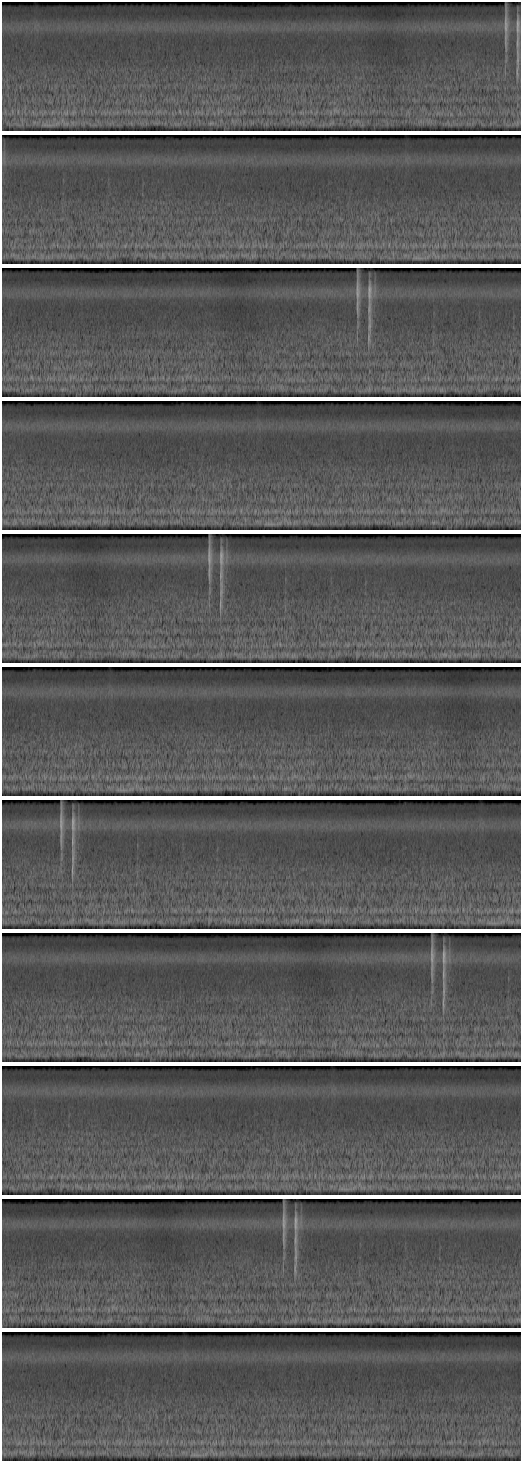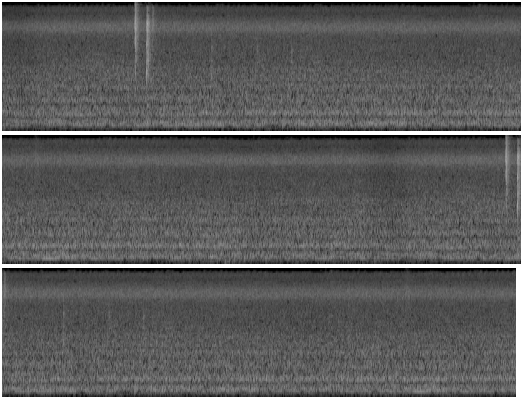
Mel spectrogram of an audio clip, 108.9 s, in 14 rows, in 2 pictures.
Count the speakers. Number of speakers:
zero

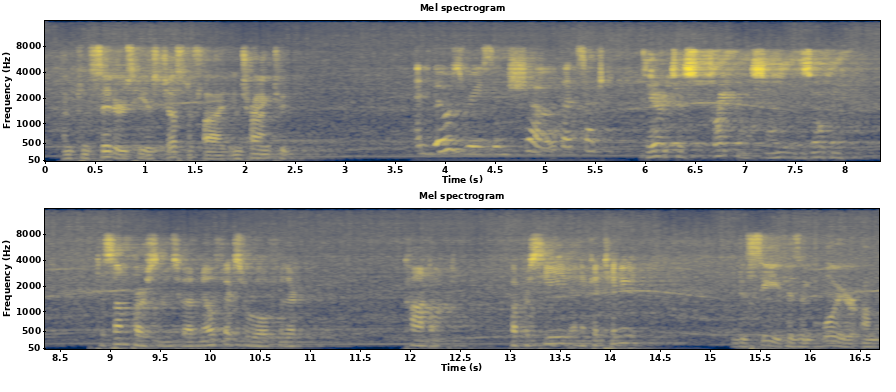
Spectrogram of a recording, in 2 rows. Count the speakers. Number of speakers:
four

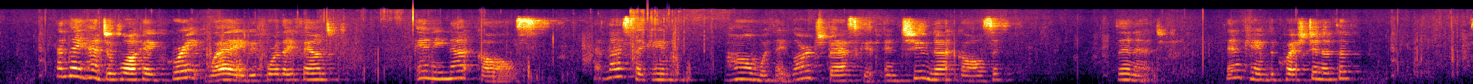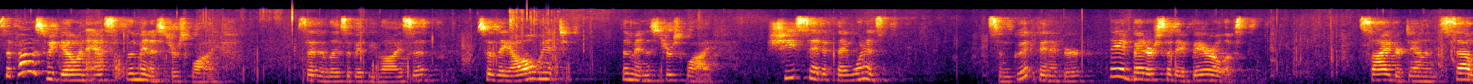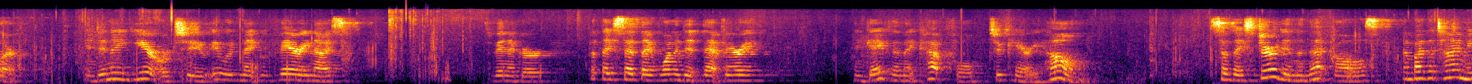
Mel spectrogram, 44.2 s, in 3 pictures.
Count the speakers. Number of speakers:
one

